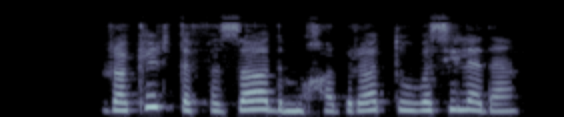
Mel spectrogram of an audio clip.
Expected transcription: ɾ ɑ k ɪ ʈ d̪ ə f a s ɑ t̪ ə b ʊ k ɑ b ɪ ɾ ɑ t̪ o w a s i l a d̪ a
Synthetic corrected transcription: ɾ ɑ k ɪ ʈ d̪ ə f a z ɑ d̪ ə m ʊ x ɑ b ɪ ɾ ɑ t̪ o w a s i l a d̪ a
